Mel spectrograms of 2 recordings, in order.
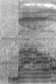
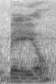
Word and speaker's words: Baal: they called baale I I'll say Bale because I think that's how you pronounce it B a a l bow or bail all right so whatever float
